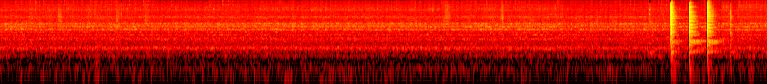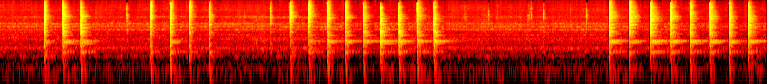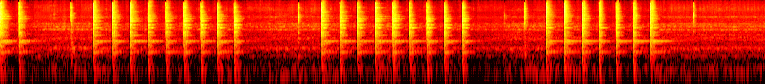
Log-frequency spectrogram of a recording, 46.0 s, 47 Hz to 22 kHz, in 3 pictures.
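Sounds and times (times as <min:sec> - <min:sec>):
hammer striking steel on anvil: 0:13.4 - 0:14.8, 0:16.2 - 0:19.8, 0:20.7 - 0:25.2, 0:27.5 - 0:31.5, 0:32.1 - 0:35.6, 0:36.6 - 0:40.2, 0:41.2 - 0:44.2.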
